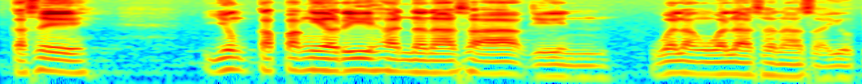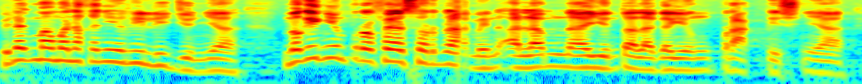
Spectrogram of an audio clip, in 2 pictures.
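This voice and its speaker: A Filipino man preaching a sermon, telling stories and reading scripture in English with a Filipino accent. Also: mid-range voice. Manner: mixes Tagalog with English scripture quotes, lively storytelling.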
